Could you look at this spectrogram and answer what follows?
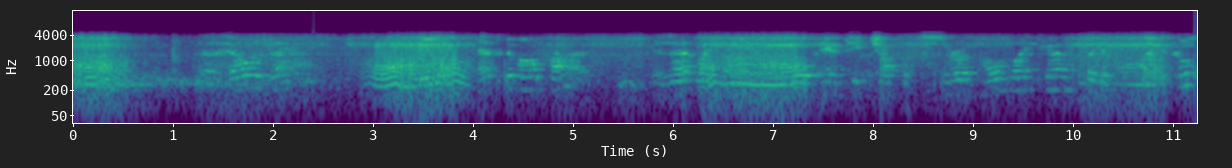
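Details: Weird-sounding snoring: irregular rattling, fluttering snores with odd whistling and vocal-like tones, about 17 a minute.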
